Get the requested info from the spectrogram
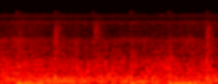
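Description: Zeppelin NT airship's swiveling propellers and engines running at takeoff power as it lifts off almost vertically, mixed with background music.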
